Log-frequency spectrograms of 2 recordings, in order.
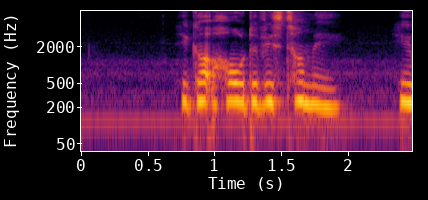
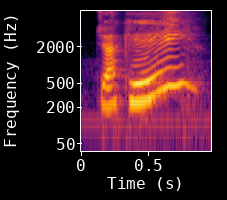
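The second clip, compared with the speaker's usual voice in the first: louder, high, drawn-out call; high rising holler from outside; insistent calling; 6 semitones higher, 6 dB louder than usual. A narrator's reading. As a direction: sing the name out with a long upward sweep.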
